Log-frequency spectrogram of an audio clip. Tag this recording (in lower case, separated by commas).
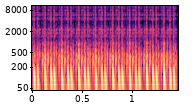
tools, power tool, drill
